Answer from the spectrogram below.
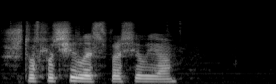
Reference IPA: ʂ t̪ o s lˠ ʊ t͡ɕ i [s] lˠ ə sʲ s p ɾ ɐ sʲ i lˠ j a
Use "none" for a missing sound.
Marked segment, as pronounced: none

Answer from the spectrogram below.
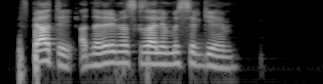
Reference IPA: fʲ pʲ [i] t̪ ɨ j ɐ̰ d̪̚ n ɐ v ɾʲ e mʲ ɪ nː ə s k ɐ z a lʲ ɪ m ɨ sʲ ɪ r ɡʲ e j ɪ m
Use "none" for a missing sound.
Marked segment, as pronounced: a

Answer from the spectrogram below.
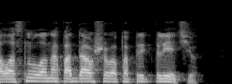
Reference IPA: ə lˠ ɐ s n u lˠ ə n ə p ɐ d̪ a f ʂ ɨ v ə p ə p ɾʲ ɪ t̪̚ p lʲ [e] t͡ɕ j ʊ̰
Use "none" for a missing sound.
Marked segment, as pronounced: e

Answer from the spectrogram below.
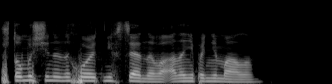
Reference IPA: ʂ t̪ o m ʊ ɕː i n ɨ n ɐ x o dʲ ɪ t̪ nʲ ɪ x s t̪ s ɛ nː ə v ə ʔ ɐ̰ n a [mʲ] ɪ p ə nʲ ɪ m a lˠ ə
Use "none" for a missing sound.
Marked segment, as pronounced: nʲ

